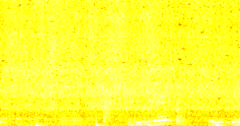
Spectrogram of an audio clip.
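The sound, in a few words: stir-frying fish masala with salt and turmeric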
